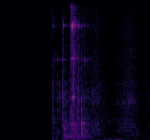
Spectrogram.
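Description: Silence, then from just under a second in, clicks and a short clatter of a small quadcopter being handled on a workbench mat, followed by quieter handling noise.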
